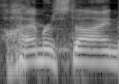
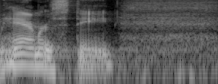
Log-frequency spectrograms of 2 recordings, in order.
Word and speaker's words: Hammerstein: of course was uh he actually pronounced it Hammerstein I I'm sorry I I've written six books on Leonard Bernstein and of course Bernstein insisted on Stein so I seem to be Stein instead of Steen but he was actually he pronounced his name Hammerstein anyway they're both uh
